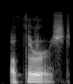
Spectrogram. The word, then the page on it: athirst: American English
